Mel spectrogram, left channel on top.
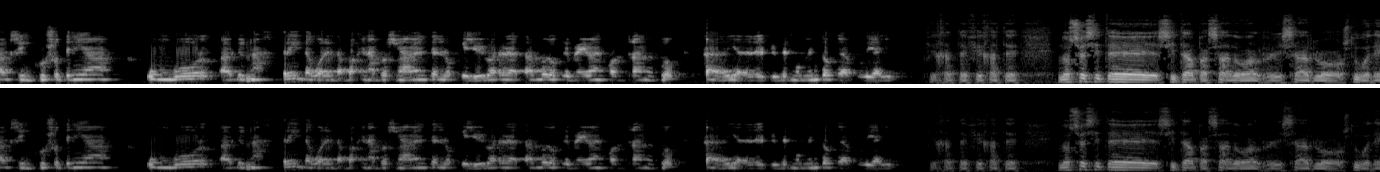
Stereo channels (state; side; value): quieter; right; 10.8 dB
